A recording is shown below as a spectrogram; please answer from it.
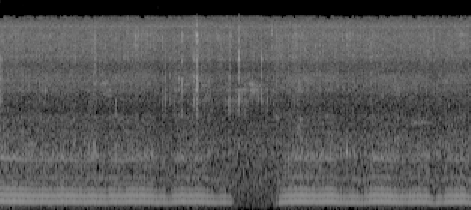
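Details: Hornet hovering near the camera in the Eifel, a deep humming buzz that breaks off for half a second midway, then resumes with slight wavering in pitch.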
